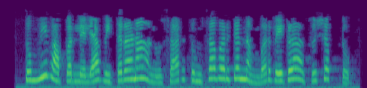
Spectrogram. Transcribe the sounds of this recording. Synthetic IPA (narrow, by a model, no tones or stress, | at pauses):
t̪um̤iːʋapəɾleljaʋit̪əɾəɽ̃aənusaɾt̪umt͡saʋəɾd͡ʑənːəmbəɾʋeɡɭaəsuːɕək̚t̪o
